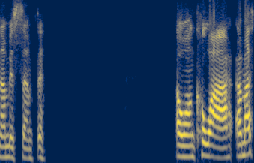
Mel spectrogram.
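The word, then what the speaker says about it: Kauai: DD says it's pronounced Kawaii. Thank you, ma'am. All right. Sounds like Hawaii but with a K.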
